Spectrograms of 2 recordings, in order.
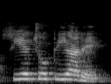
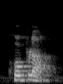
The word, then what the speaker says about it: Chopra: been to northern India, you will find that 30 to 40% of the people will pronounce Chopra as Khopra.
